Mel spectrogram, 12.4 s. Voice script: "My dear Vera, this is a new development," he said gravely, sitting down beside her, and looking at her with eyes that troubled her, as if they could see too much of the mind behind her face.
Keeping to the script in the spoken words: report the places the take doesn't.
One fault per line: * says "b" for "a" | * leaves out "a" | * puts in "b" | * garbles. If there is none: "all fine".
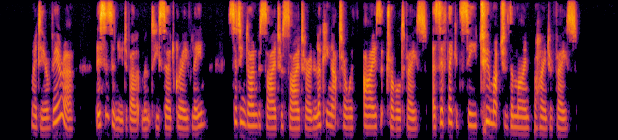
* puts in "beside"
* says "face" for "her"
